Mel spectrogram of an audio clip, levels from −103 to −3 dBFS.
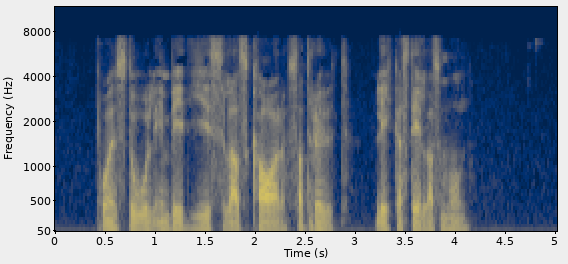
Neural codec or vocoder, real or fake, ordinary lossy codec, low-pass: none; real; AAC, 64 kbps; 7.2 kHz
